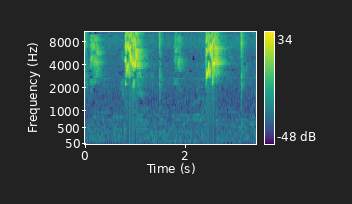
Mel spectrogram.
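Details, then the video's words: Lovebird ngekek song, a training recording meant to get two-month-old young lovebirds singing: two loud, harsh, shrill chattering bursts about a second and a half apart, with fainter short chirps between them. "Masteran Lovebird Paud 123 Ketukan Terbukti Ampuh Merangsang balibu 2 bulan Ikut Ngekek"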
